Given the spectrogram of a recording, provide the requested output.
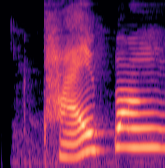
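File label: "taifeng", Mandarin Chinese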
